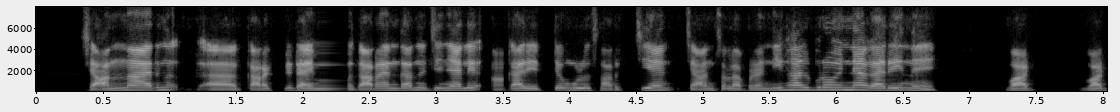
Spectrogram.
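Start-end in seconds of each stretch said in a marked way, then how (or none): none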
